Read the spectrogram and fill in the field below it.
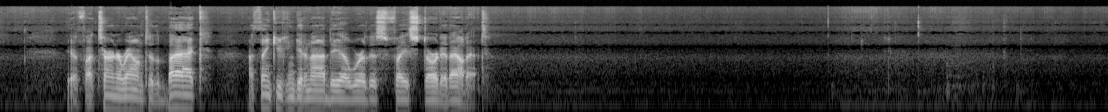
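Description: Fingers turn a small plastic toy figure with faint clicks.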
